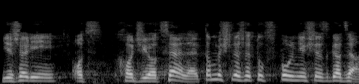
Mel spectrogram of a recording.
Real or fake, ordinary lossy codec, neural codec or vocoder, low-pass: fake; none; codec, 16 kHz, 16 kbps, FreqCodec, smaller model; none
